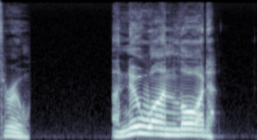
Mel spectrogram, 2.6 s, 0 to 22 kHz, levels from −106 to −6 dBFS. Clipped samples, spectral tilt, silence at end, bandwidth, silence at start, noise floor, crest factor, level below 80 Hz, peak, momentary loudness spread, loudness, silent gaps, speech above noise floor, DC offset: under 0.1%; -7 dB/octave; 0.45 s; 19 kHz; 0 s; -76 dBFS; 14 dB; -60 dBFS; -4 dBFS; 18 LU; -16 LUFS; none; 61 dB; under 0.1%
